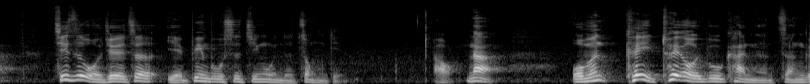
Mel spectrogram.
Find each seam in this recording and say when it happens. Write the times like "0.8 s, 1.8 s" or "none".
none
